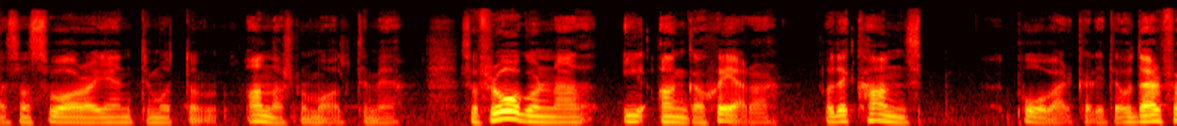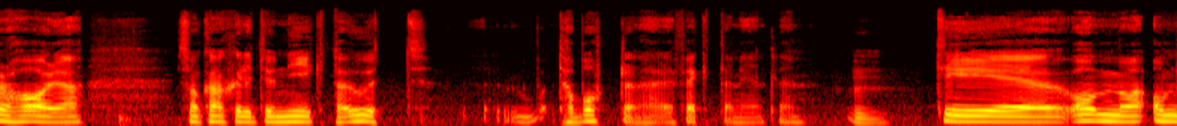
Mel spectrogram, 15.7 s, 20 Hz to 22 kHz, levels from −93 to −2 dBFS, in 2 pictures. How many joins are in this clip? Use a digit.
2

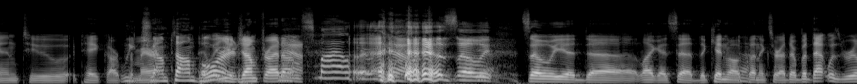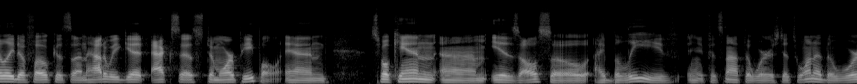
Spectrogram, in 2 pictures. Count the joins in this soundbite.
1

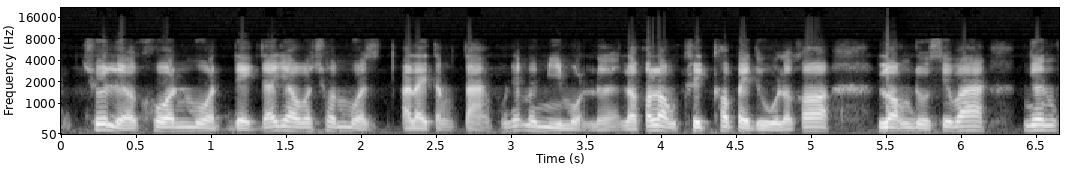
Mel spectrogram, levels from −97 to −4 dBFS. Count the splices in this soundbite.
0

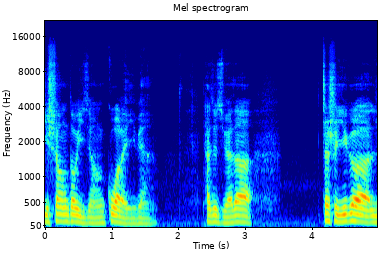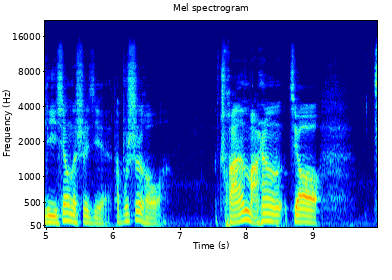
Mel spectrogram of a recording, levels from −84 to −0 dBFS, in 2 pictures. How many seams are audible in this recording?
0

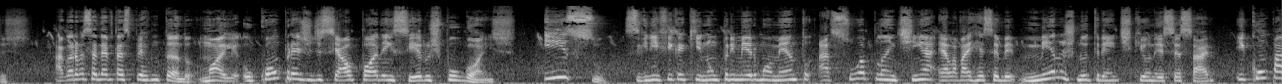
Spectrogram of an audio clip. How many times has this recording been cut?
1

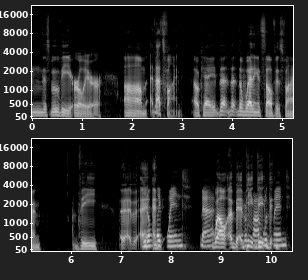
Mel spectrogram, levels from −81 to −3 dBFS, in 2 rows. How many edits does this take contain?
0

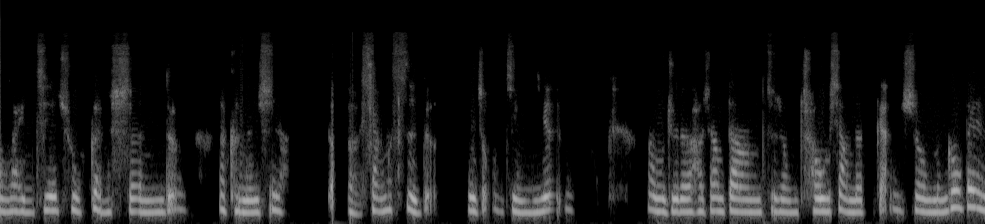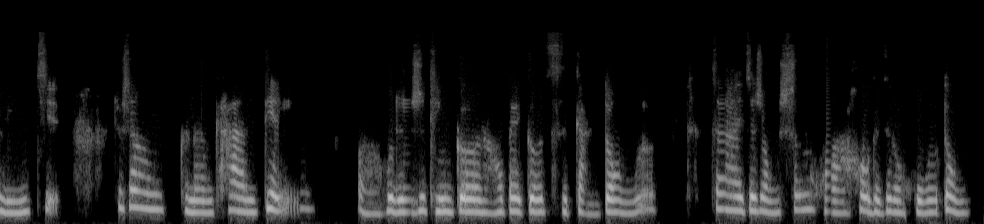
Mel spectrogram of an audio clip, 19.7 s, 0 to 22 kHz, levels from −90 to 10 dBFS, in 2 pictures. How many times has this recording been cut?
0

